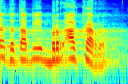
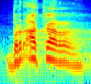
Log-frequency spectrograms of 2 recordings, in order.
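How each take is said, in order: First: Tetapi berakar drawn out slowly, tetapi hit hardest; slow down and lean on tetapi; slow stress on tetapi berakar. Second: Berakar said loud and falling, firmly; stress on berakar. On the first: Pastor slowing to stress tetapi berakar before the church. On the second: Pastor stressing berakar to the congregation, loud and firm. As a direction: land hard on berakar. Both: Shown as a demonstration.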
